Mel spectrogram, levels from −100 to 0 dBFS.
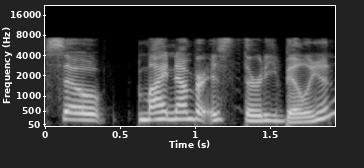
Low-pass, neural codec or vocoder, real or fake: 7.2 kHz; none; real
